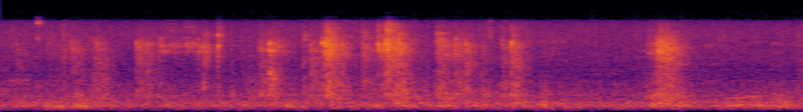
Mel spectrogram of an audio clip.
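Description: Wood blocks crack under quick repeated hits.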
